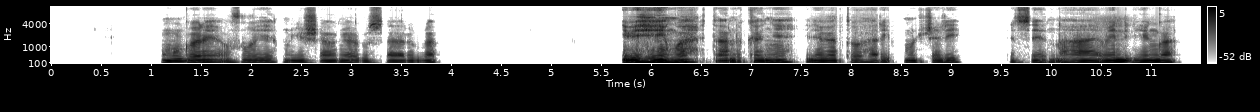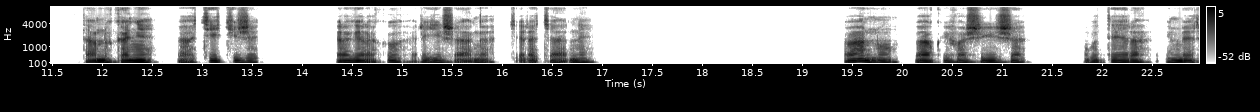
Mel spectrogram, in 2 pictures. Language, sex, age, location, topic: Kinyarwanda, male, 25-35, Huye, agriculture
